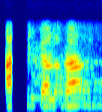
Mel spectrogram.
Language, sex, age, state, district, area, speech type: Tamil, male, 18-30, Tamil Nadu, Tiruvannamalai, urban, conversation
